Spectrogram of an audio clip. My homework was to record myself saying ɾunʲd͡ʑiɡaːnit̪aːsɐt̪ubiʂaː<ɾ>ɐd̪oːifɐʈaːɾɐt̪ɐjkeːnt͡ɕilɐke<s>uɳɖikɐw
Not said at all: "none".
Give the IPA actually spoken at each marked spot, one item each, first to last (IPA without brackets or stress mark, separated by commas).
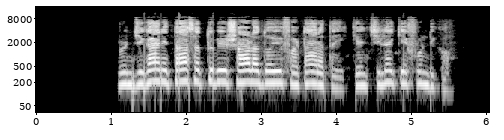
ɽ, f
